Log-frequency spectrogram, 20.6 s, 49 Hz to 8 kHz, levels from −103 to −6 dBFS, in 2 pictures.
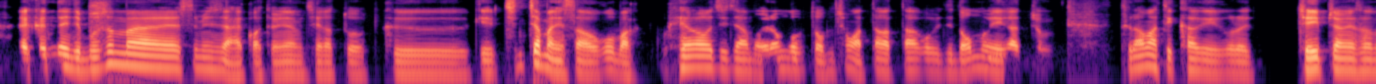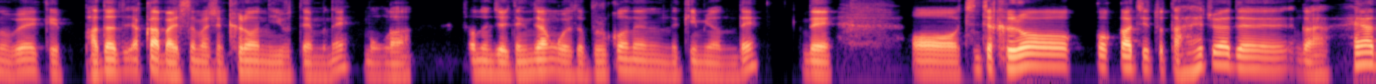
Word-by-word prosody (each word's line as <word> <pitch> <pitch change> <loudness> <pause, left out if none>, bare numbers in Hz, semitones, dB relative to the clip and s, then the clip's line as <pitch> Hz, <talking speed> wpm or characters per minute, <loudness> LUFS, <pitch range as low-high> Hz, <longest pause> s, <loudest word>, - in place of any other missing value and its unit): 네 455 - +5
근데 425 - 0
이제 120 -4 0
무슨 125 +9 -1
말씀인지 135 -6 +2
알 85 - -1
것 - - -7
같아요. 95 - -7
왜냐하면 95 -1 -4
제가 95 +1 -6
또 90 - -9
그게 95 0 -8
진짜 150 +1 +4
많이 105 - +2
싸우고 95 +5 -1
막 - - -1 0.3
헤어지자 130 -4 0
뭐 - - -5
이런 115 +2 -5
것도 115 -1 -6
엄청 - - -8
왔다 - - -3
갔다 115 - -2
하고 110 -1 -8
이제 105 +1 -16
너무 120 -1 -4
얘가 105 - -1
좀 - - -14 0.5
드라마틱하게 110 -3 -2
이거를 100 -1 -7 0.3
제 120 - +8
입장에서는 115 -4 +2
왜 110 +4 -1
이렇게 110 -4 -5 0.2
받아 - - +4
들 - - -8
아까 - - +6
말씀하신 - - +1
그런 105 -3 0
이유 95 -1 -9
때문에 90 +10 -7
뭔가 85 -1 -7 0.4
저는 105 -1 -4
이제 100 -1 0
냉장고에서 100 -1 0
물 100 +1 -8
꺼내는 105 -5 -4
느낌이었는데 90 -3 -5 0.3
네 100 -2 +5 0.6
어 100 -1 +4
진짜 125 -2 +2
그런 150 +2 +7 0.2
것까지도 135 -3 +3
다 105 - -1
해 125 +7 -3
줘야 160 0 +4
되 125 -3 0
그러니까 95 -3 -3 0.2
해야 170 +1 +6
110 Hz, 390 characters per minute, -25 LUFS, 95-125 Hz, 0.6 s, 제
